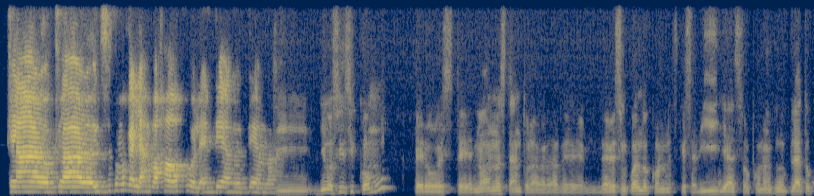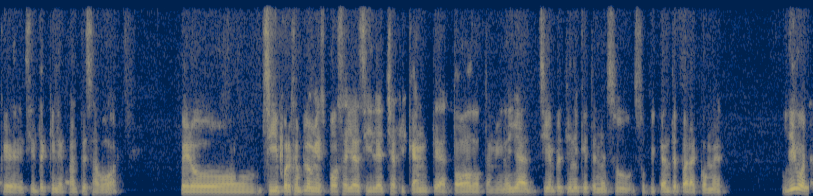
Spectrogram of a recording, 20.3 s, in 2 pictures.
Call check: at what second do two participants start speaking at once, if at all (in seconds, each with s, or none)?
none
